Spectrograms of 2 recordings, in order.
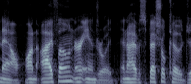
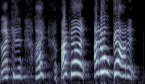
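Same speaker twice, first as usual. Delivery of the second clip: much higher, louder, frantic imitation; panicky Peter Parker; 9 dB louder than usual. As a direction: squeak it out like a flustered teen hero. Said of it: "and he's like".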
